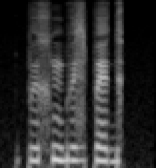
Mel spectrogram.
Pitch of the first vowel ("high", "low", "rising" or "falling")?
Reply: rising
